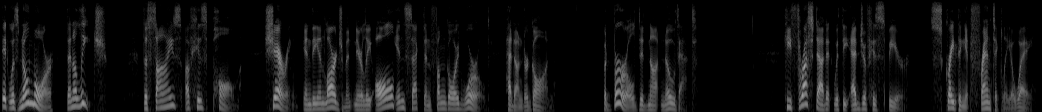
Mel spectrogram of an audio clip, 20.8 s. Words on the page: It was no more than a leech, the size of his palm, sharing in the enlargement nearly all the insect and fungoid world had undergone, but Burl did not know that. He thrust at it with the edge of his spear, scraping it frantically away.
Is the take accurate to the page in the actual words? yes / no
no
